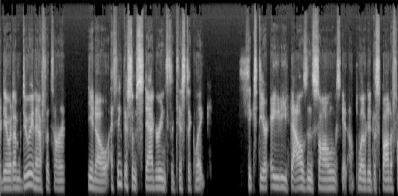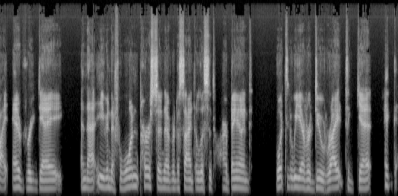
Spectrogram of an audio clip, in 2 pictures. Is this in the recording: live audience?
no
